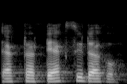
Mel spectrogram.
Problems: constant background noise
